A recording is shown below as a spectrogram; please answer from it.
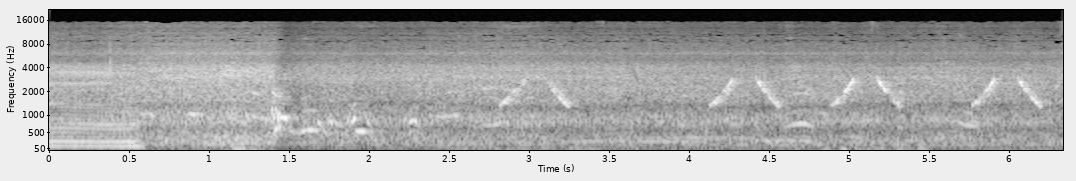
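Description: Small waves breaking and washing up a sandy beach, a steady rush of surf. Several short high squeals that rise and fall in pitch come through it in the second half.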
